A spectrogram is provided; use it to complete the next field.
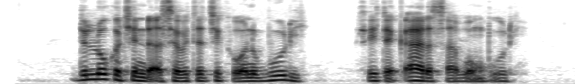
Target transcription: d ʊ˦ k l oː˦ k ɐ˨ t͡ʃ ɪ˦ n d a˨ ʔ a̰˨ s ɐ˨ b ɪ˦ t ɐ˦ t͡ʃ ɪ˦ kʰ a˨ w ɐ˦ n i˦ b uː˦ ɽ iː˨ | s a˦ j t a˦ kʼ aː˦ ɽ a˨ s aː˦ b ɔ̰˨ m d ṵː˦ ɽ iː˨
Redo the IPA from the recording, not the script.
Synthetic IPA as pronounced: d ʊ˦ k l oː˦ k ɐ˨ t͡ʃ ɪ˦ n d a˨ ʔ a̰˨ s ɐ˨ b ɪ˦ t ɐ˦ t͡ʃ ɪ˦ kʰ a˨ w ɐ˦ n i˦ b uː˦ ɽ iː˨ | s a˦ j t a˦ kʼ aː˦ ɽ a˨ s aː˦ b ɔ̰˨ m b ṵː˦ ɽ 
